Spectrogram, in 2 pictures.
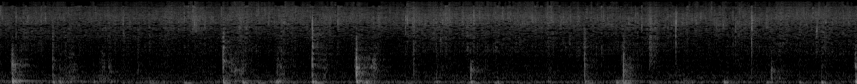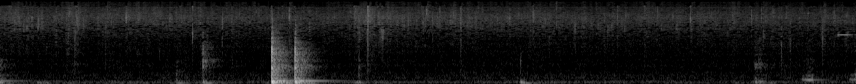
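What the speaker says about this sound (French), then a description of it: "On va laisser mijoter et ce sera prêt." A home-cooked dish simmers in a pan on a stovetop, giving a steady, soft hiss and sizzle with a single louder clunk of the pan or utensil partway through. No voices.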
